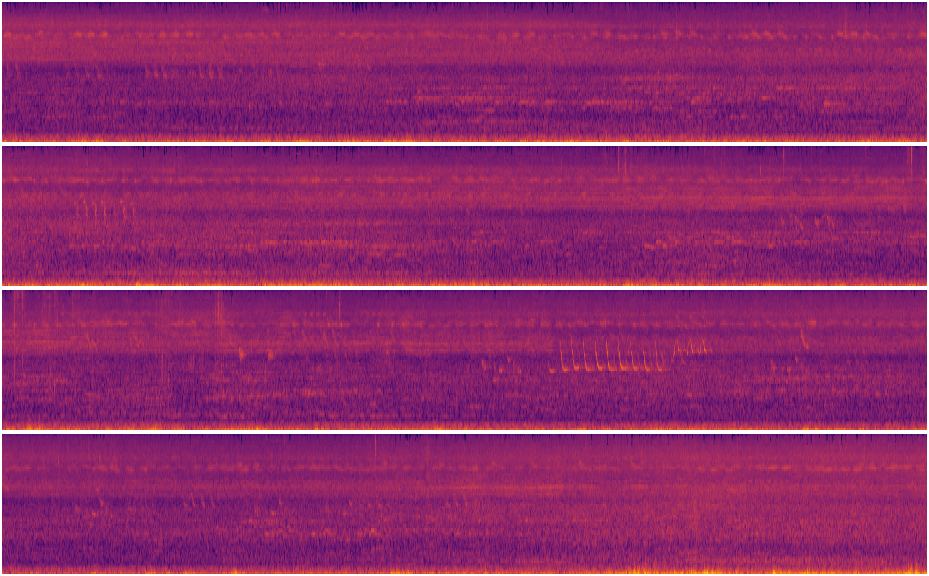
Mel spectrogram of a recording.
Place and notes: In the river bank, Hot weather, Traffic Sound, Birdsong
Wujie Township, Yilan County, Taiwan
